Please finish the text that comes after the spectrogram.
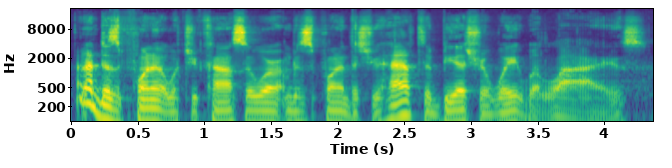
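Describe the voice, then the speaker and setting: A man's voice: rumbling low, expressive, fast, vocal fry, a bit bright. A man doing casual reaction commentary in a mocking, incredulous way. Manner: mocking, incredulous, often chuckling. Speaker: video host commentator. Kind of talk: casual commentary, reacting to social media posts.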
